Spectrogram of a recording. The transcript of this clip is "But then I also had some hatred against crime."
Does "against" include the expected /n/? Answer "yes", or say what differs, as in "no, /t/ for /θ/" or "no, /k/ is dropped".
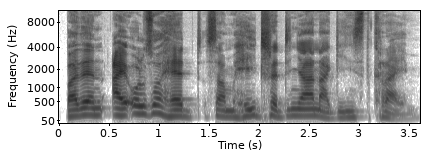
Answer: yes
